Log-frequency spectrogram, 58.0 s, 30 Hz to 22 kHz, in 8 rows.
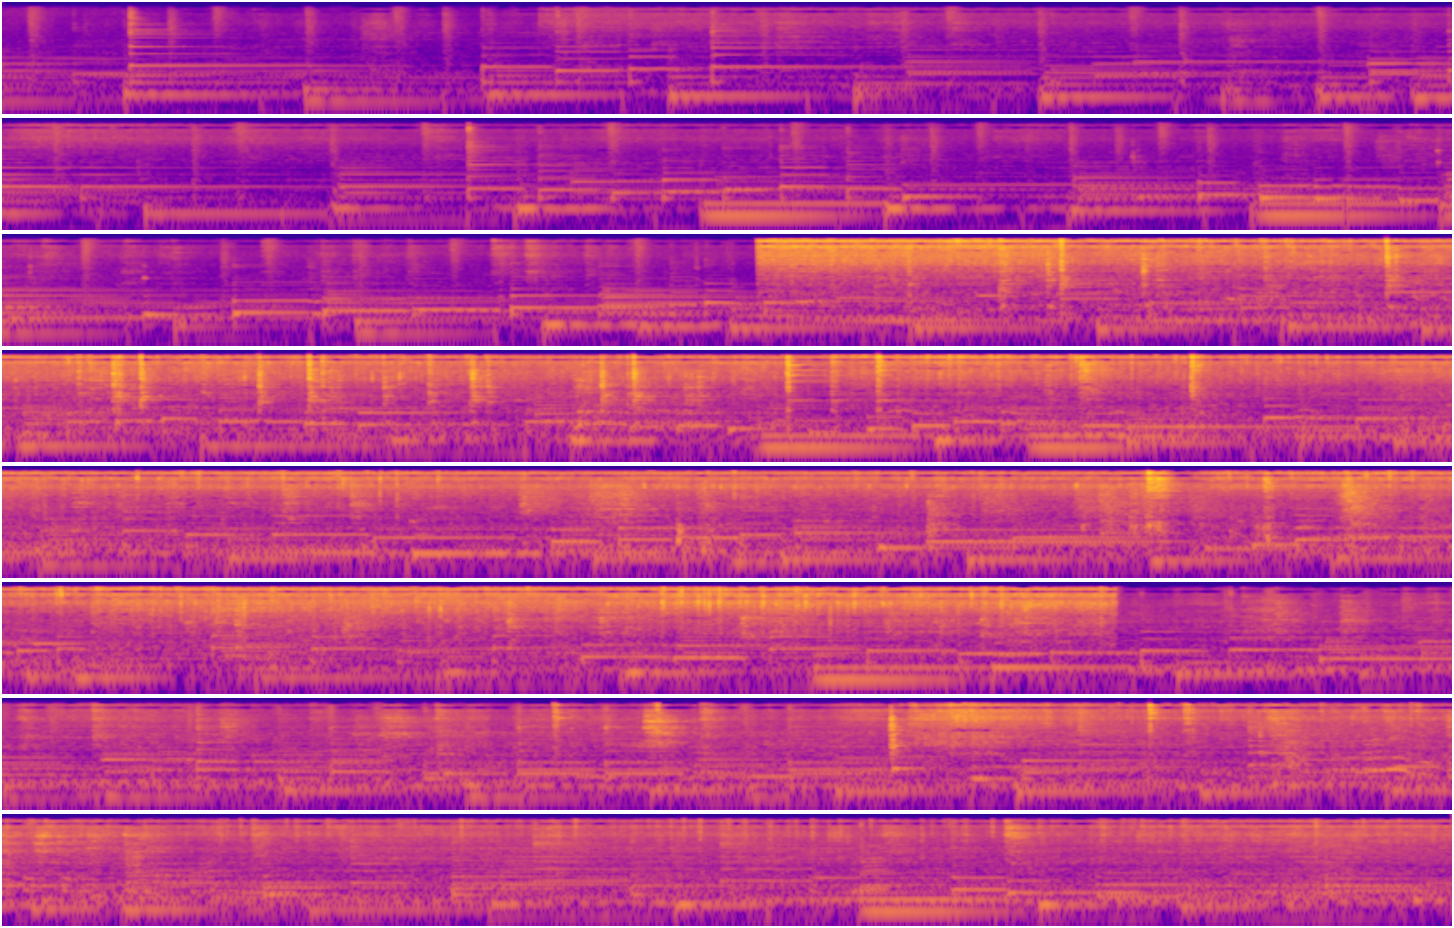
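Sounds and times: faint background music: 0.0s - 58.0s
metal spatula scraping a griddle: 18.3s - 41.8s, 47.9s - 50.1s
noodles sizzling on a griddle: 18.3s - 41.8s, 46.2s - 58.0s.

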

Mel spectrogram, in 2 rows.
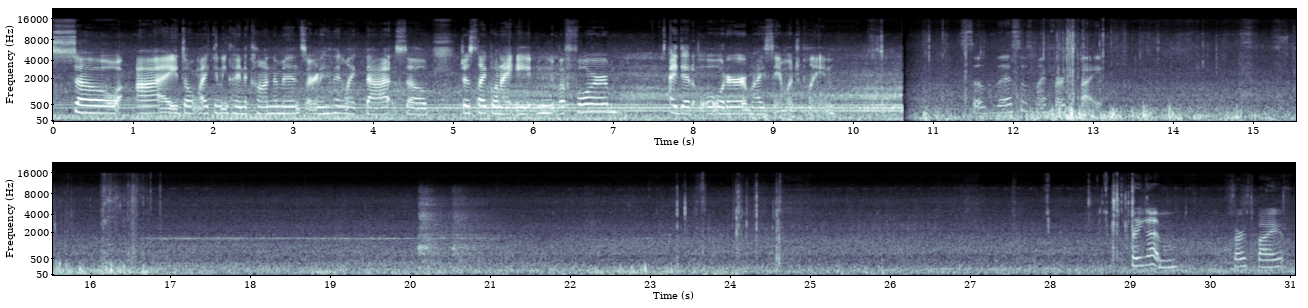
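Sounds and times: thin steady tone: 0.0s - 10.7s
low outdoor rumble: 0.0s - 31.0s.

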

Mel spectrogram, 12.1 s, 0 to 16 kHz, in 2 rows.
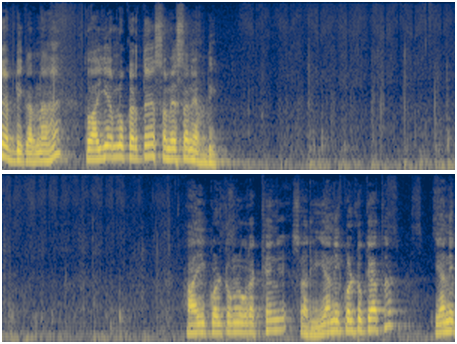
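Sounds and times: marker pen writing on whiteboard: 3.2s - 8.5s.

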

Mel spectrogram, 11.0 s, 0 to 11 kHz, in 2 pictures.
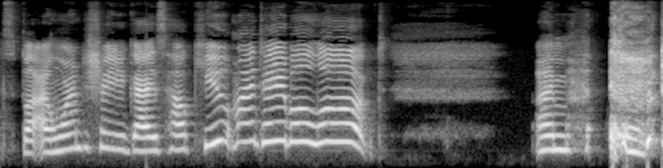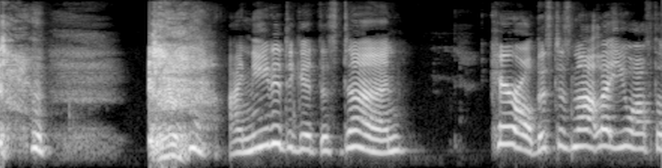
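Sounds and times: woman coughing: 4.8s - 6.0s, 6.8s - 7.4s.

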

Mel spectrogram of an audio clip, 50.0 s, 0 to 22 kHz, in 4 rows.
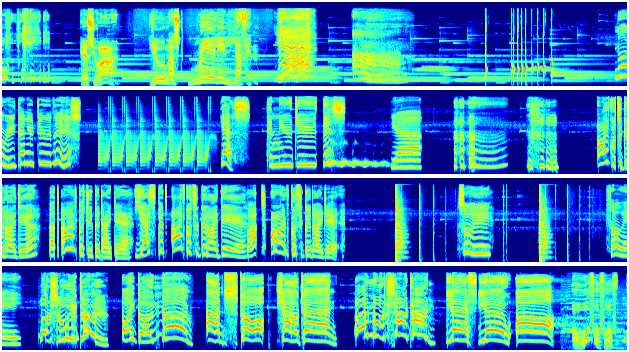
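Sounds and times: cartoon ball bouncing: 9.6s - 11.1s, 32.9s - 33.8s, 35.8s - 36.5s
wavering cartoon vocal sounds: 19.0s - 20.4s.

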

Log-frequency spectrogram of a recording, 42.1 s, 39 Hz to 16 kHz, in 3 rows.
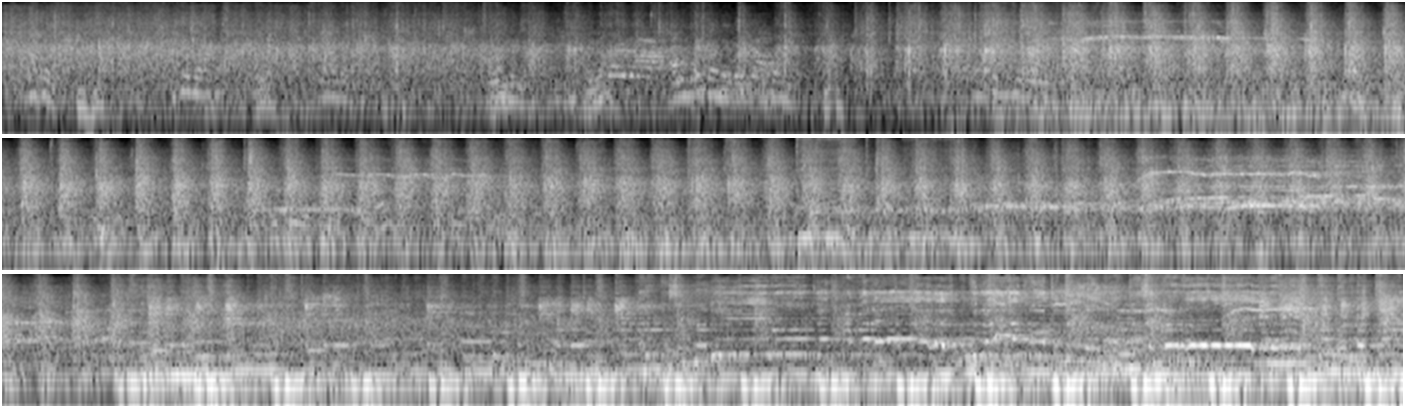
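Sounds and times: music with steady beat: 29.2s - 42.0s.

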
